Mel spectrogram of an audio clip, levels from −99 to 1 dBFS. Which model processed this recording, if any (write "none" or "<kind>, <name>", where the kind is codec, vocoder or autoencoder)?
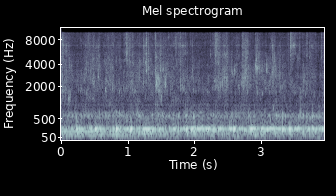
codec, HILCodec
